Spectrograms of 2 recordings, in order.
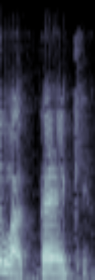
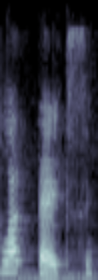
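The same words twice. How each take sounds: First: The word ends with a plain k sound. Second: The word ends with a ks sound. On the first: The speaker calls it right. "a gente pronuncia" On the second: The speaker calls it wrong. "ao invés de falar"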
